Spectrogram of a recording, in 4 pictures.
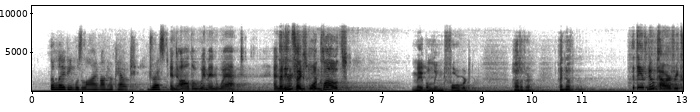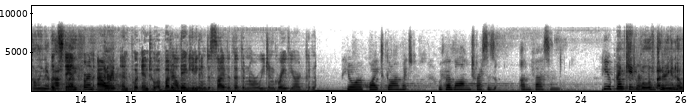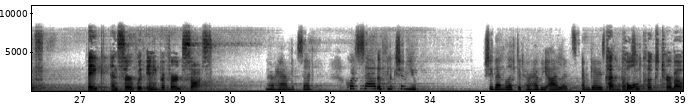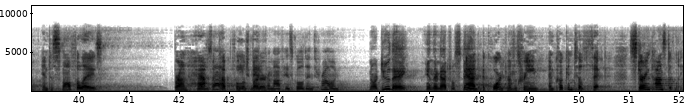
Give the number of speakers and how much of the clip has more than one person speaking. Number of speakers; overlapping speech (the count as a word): seven, about 16%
